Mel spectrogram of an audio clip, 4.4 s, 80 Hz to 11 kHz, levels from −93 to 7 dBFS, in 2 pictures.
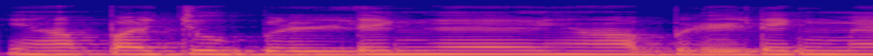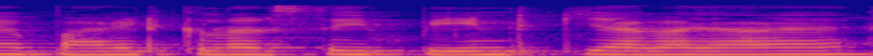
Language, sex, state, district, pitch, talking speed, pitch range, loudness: Hindi, female, Uttar Pradesh, Jyotiba Phule Nagar, 195 Hz, 205 wpm, 190-200 Hz, -28 LUFS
